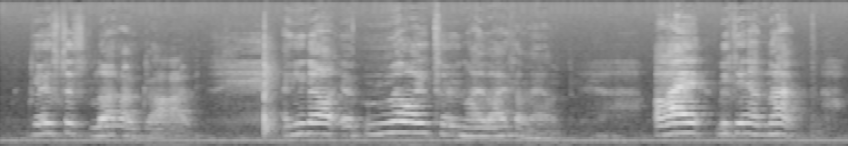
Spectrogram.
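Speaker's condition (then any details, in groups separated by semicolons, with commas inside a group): Cerebral palsy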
